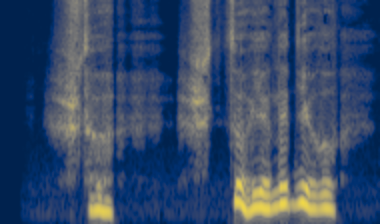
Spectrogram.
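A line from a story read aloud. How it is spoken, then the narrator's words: Whimpering, then breaking off. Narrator (Russian): Захныкал было кореец, но замер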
